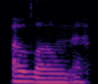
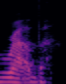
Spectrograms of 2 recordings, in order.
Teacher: The wedge and the schwa are allophones, and one is stressed and one is unstressed. The schwa is unstressed and the wedge is stressed.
